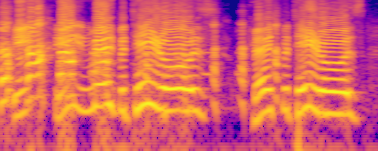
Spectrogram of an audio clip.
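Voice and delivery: loud, high goofy chanting; over-the-top put-on character. Keeping up the act at family dinner, loud goofy put-on voice. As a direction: belt it out in the silly pretend voice. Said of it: "I'm sitting there, like".

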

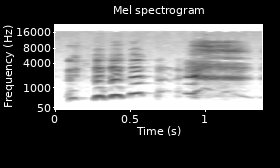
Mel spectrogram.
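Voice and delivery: a burst of high-pitched giggling; high squealing laugh. Real, not acted. Giggling to viewers about yoga pose. Recalling happy baby pose.

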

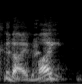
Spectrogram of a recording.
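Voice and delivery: a quick, light mock Australian "Good day, mate"; Aussie accent. Mock Aussie greeting explaining how Australians talk. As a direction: toss off a breezy Aussie greeting. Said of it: "The Aussies are more like".

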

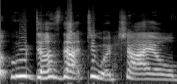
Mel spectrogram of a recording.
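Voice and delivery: slow, loud outraged question; loud indignation. Real, not acted. Former student outraged at her choir director, loud indignant outburst. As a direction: burst out in disbelief, stretching the words.

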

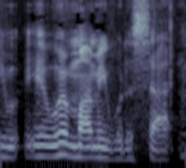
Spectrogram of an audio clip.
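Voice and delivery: ordinary talk

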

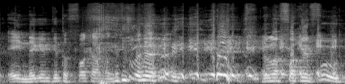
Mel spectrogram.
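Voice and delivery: loud, high cursing through laughter; hammed-up scolding, breaking into laughs; laughing mock outburst. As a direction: play an angry dog while cracking up. Cursing dog, speaker cracking up.

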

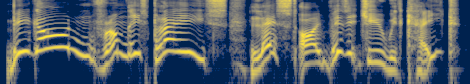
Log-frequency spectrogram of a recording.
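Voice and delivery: very high, slow mock decree; pompous god. A narrator's reading. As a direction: declaim grandly in a squeak. God repeats threat.

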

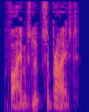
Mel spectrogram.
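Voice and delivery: ordinary delivery, nothing marked

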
